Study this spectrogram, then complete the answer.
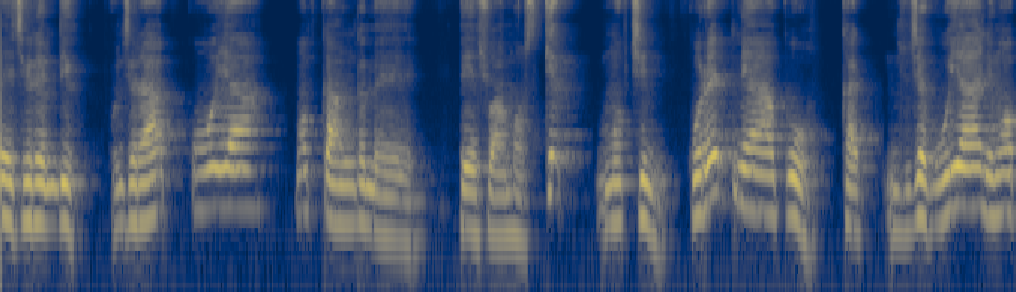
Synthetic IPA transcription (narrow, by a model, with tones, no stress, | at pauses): e˨t͡ʃi˧ɾe˧nɗi˧k̚ | ku˨nd͡ʒi˨ɾa˦ku˦wja˦ | mo˦p̚ka˧ŋkə˧me˨ | pe˨t͡ʃʷa˨mo˨ske˦k̚ | mo˦pt͡ʃi˦n | ku˧ɾe˦tni˧˦a˧ku˦˨ | ka˨t̚d͡ʒe˧kwu˦ja˦ni˧mo˦p̚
